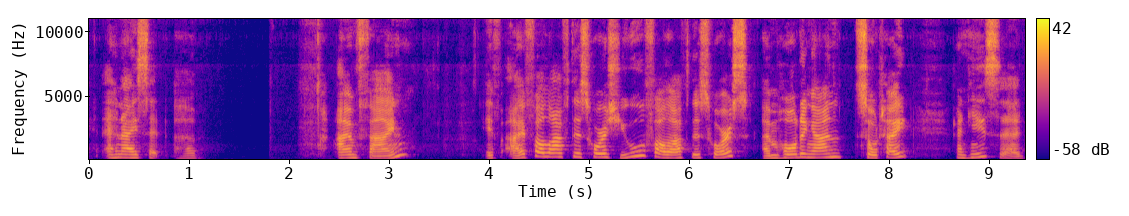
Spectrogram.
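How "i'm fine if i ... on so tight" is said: usual speaking voice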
